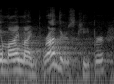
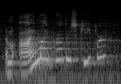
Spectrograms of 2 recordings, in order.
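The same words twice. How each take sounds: First: "brother's" carries the weight, "I" passed over; stress on BROTHER'S. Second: "I" leaned on, rising very high into a question; stress on I. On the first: What Cain isn't saying to God, "brother's" stressed. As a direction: ask it leaning on "brother's", no surprise on "I". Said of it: "Cain isn't saying". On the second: Cain throws the blame back at God, stressing "I". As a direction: ask it incredulously, weight on "I". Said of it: "that's where the emphasis should be". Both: Shown as a demonstration.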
